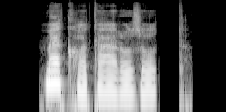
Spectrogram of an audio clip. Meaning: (verb) 1. third-person singular indicative past indefinite of meghatároz 2. past participle of meghatároz; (adjective) specific, particular
- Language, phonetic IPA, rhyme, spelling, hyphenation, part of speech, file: Hungarian, [ˈmɛkhɒtaːrozotː], -otː, meghatározott, meg‧ha‧tá‧ro‧zott, verb / adjective, Hu-meghatározott.ogg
